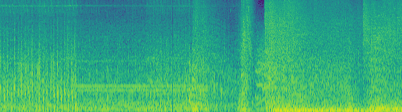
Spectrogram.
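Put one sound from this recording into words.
A helicopter's rotor thunders overhead.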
